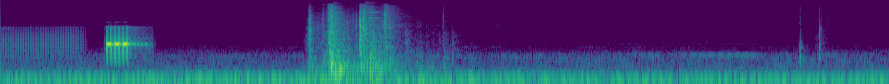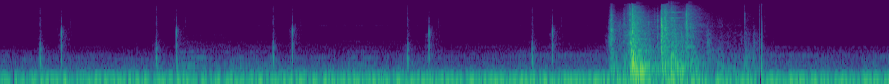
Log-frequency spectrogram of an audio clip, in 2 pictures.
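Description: A locked door in the horror game Paranormal Entities rattles twice as the handle is tried, two short clattering bursts several seconds apart over a low, steady ambient hum, with faint ticks and a brief tone between them.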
